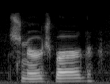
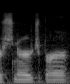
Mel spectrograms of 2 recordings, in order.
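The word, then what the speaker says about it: Snejbjerg: is by Peter Snurgeberg.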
